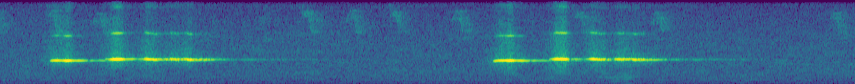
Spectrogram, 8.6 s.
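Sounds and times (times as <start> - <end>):
pavonine cuckoo song: 0.5 - 2.9, 4.9 - 7.3.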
